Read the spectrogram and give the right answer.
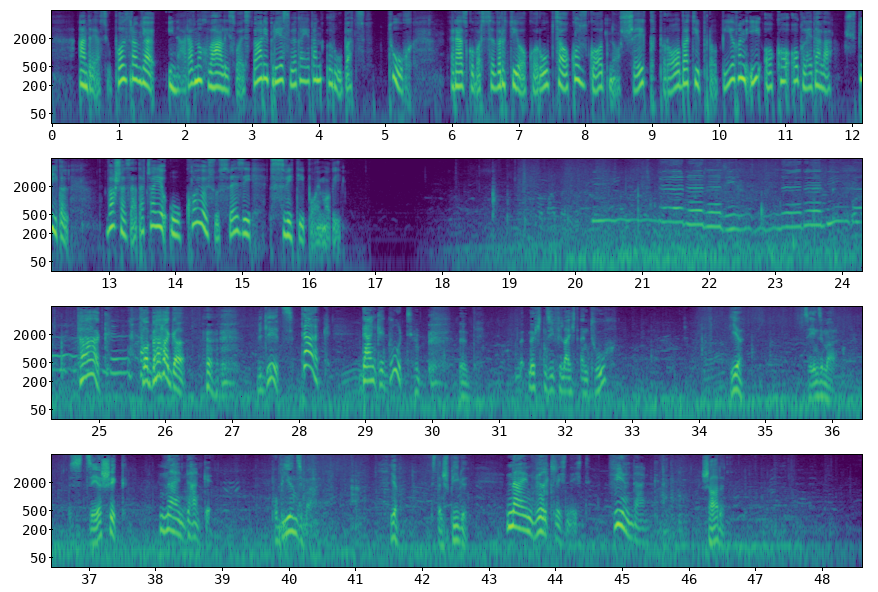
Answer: Andreas hvali Rubac da je zgodan, Želi nagovoriti gospođu Berger da ga još jednom proba te da se pogleda u ogledalo.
